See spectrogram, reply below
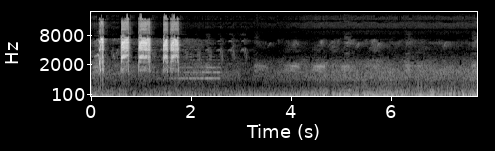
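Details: Sindhi black francolin giving a rasping burst of four harsh, scratchy notes at the start, followed by quieter background noise and faint distant chatter.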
